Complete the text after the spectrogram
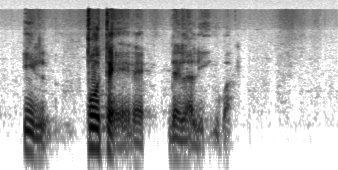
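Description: An older man speaks calmly and clearly into a close microphone.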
